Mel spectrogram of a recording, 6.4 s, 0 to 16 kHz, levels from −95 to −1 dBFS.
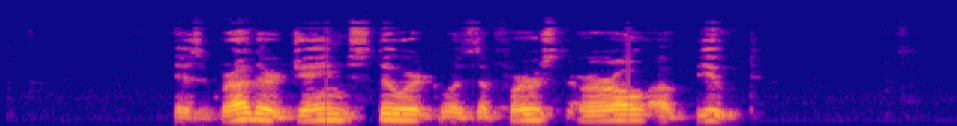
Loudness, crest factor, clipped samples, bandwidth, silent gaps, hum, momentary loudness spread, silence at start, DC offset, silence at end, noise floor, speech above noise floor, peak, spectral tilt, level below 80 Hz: -21 LUFS; 18 dB; under 0.1%; 9 kHz; none; none; 13 LU; 1.15 s; under 0.1%; 1.5 s; -83 dBFS; 63 dB; -4 dBFS; -7 dB/octave; -66 dBFS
